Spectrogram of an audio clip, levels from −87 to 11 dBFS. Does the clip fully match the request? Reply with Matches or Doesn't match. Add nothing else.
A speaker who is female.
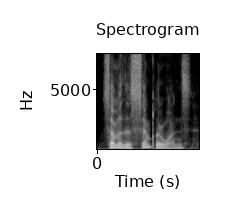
Doesn't match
